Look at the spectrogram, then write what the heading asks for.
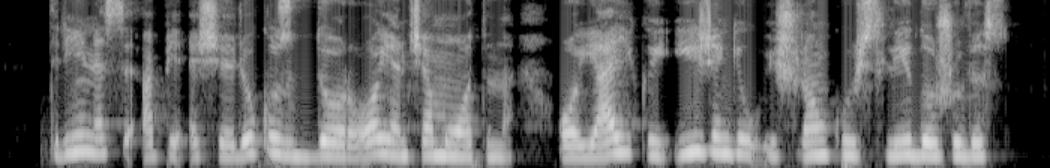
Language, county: Lithuanian, Vilnius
